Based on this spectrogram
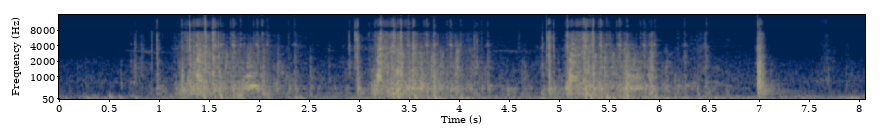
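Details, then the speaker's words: Free mower that won't start, with old gasoline left in the tank: three pull-cord attempts, each a quick whirring spin that dies away without catching. The fault is fuel related; it ran when fuel was added directly to the carb. "And as you might have guessed, this engine refuses to start. Now it could be something fuel related causing this problem, and to find out, we'll just add fuel to the carb instead."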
